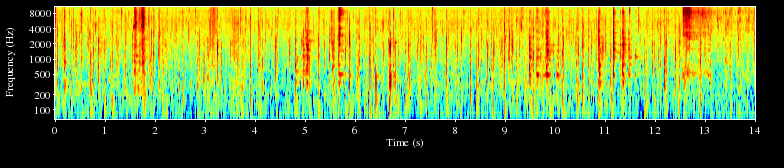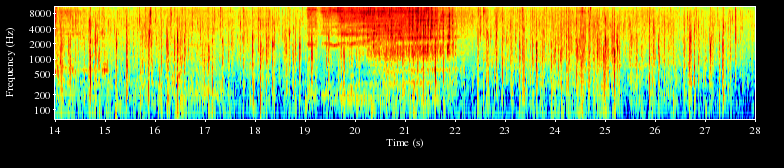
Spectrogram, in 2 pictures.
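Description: Heavy rain pattering on a cardboard tent, heard from inside: a dense run of drops with now and then a louder single tap. About two-thirds of the way in, a louder hiss rises for about three seconds and then cuts off.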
